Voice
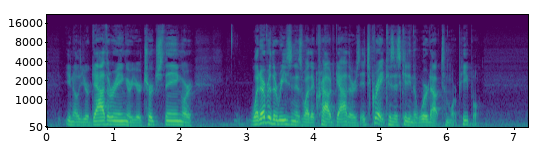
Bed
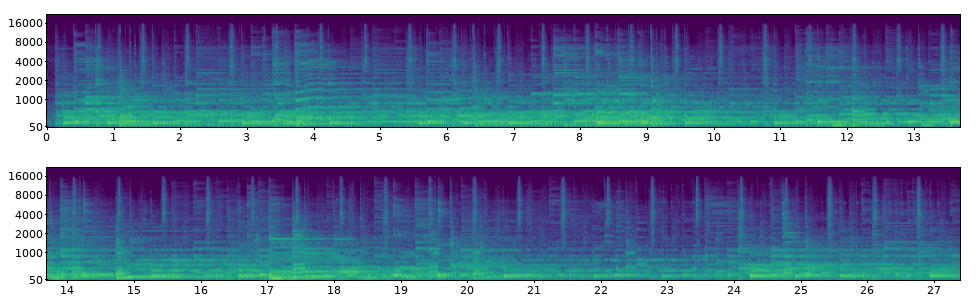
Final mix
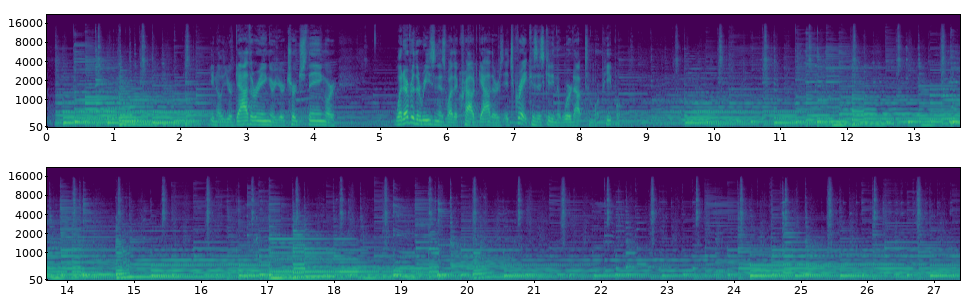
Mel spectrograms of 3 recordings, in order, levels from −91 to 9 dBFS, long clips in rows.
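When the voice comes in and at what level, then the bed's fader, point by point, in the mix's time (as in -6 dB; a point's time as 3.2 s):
2.15 s, -5.5 dB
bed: 2.09 s -5 dB
2.75 s -22 dB
9.11 s -22 dB
9.69 s -5.5 dB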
